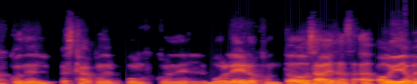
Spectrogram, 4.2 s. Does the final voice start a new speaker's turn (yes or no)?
no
